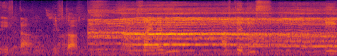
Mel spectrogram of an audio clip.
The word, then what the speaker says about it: iftar: pour ce soir but in Malay we don't pronounce to two th just say iftar iftar finally after this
